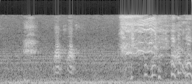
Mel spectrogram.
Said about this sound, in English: The seagull sounds like a dog.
